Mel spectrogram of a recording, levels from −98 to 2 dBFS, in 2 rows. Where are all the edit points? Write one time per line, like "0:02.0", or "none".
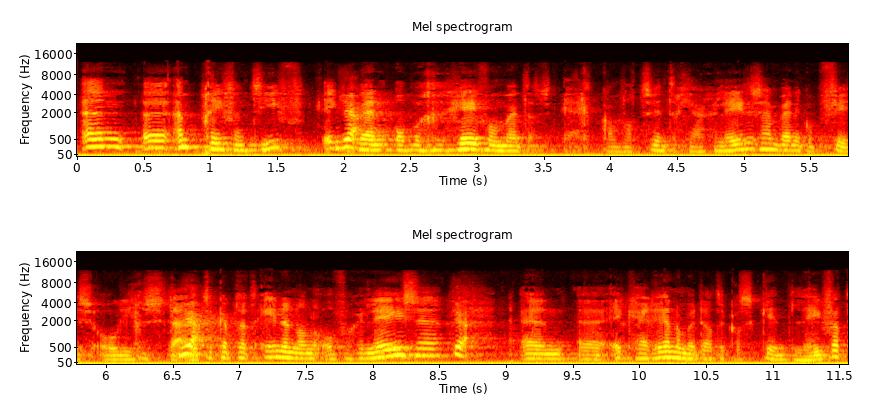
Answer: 0:09.0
